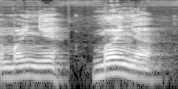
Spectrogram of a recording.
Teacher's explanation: Manha não tem contato, é só uma aproximante. Inclusive, existe a nasalização por contaminação.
